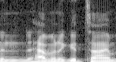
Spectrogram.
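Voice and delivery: normal talking voice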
